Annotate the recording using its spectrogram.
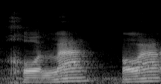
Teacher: Dan hati-hati saat kita mengucapkan huruf lam itu, kita mesti menyertakan bagian tepi lidah atau sisi lidah bagian depan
